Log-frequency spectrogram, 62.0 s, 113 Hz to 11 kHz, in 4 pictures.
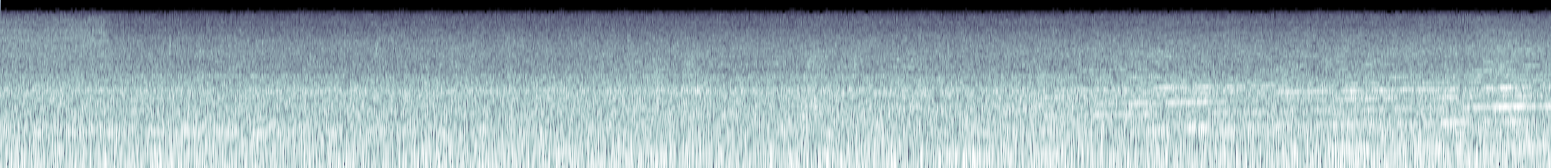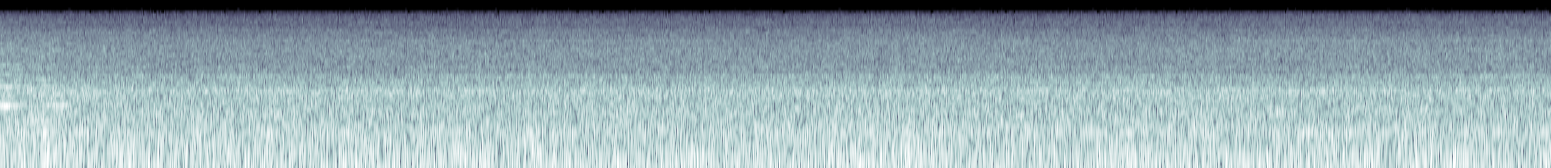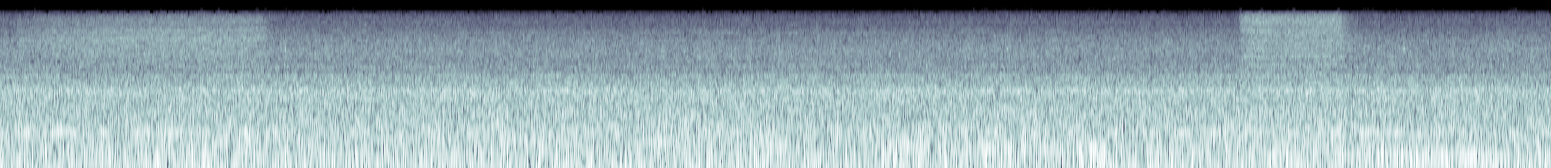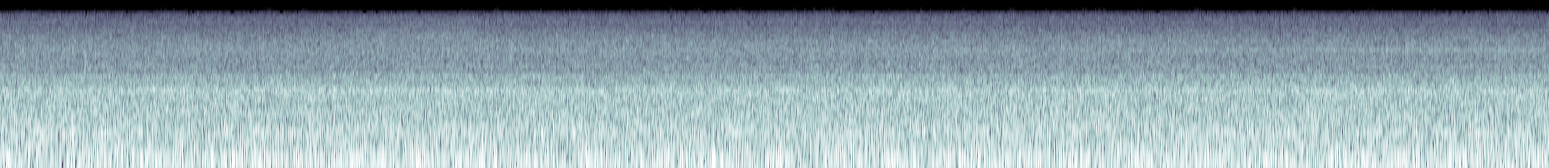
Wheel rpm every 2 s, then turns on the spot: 0, 0, 0, 0, 0, 0, 0, 0, 0, 0, 0, 0, 0, 0, 0, 0, 0, 0, 0, 0, 0, 0, 0, 0, 0, 0, 0, 0, 0, 0, 0.
none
